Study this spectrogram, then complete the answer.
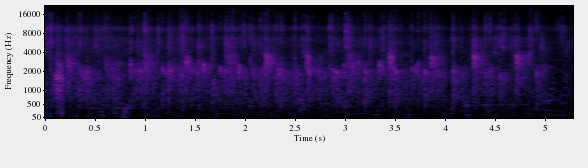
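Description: A church congregation applauding together, steady dense clapping that continues evenly throughout without pause.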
